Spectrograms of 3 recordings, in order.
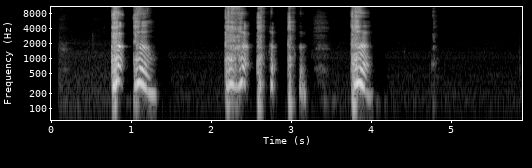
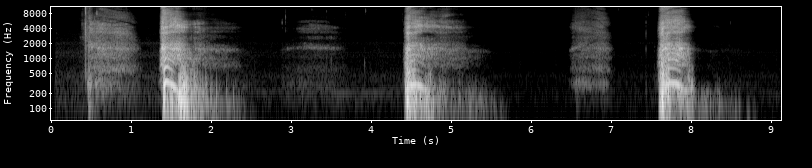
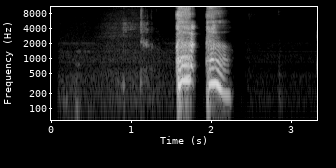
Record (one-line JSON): {"three_cough_length": "5.9 s", "three_cough_amplitude": 27316, "three_cough_signal_mean_std_ratio": 0.31, "exhalation_length": "9.1 s", "exhalation_amplitude": 32767, "exhalation_signal_mean_std_ratio": 0.3, "cough_length": "3.3 s", "cough_amplitude": 32220, "cough_signal_mean_std_ratio": 0.3, "survey_phase": "beta (2021-08-13 to 2022-03-07)", "age": "18-44", "gender": "Female", "wearing_mask": "No", "symptom_fatigue": true, "smoker_status": "Never smoked", "respiratory_condition_asthma": false, "respiratory_condition_other": false, "recruitment_source": "REACT", "submission_delay": "1 day", "covid_test_result": "Negative", "covid_test_method": "RT-qPCR", "influenza_a_test_result": "Negative", "influenza_b_test_result": "Negative"}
